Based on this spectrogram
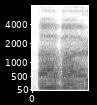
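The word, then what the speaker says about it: דבר: 광야라는 미드바르가 다바르 말하다는 말인데 예를 들어서 여기에 이서 여기 그 카멘츠와 파타가 이렇게 와서 이렇게 원래 다바르 다바르 이렇게 발음하는데 여기에음 여기에 모음이 오지 않는 그런 경우가 있어요.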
